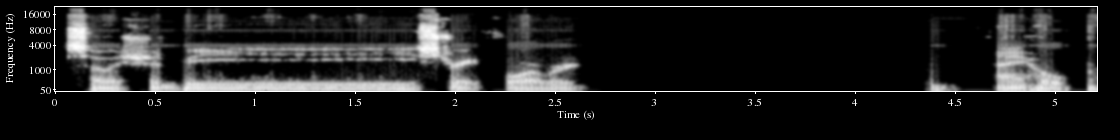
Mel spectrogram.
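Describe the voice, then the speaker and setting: A young man with an extremely low, husky voice crackling with fry walks through software steps. He has a slight cold and talks casually, muttering asides as he goes. The recording is close and dry, at a desk. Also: sing-song, very slow, no echo, highs cut off. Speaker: software tutorial presenter. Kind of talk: casual screen-recorded walkthrough. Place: indoor room at a computer desk.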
